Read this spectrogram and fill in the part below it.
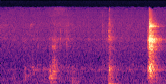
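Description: A cabinet door clicks open.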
